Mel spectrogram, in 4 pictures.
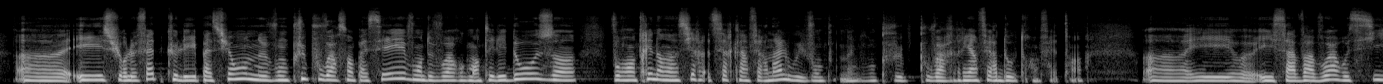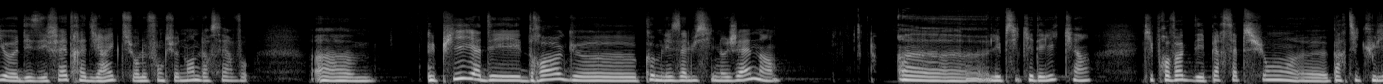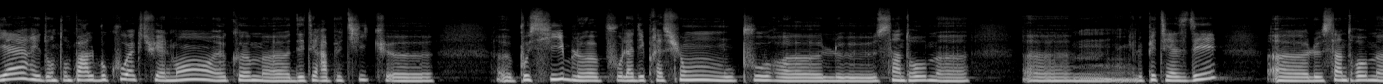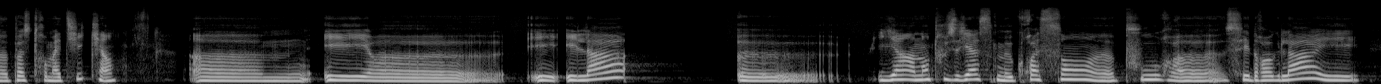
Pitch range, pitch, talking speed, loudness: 170-205 Hz, 185 Hz, 120 wpm, -22 LUFS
